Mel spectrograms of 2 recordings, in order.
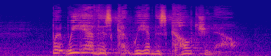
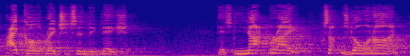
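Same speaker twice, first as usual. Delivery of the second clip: ordinary talk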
